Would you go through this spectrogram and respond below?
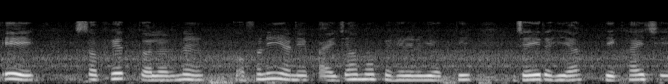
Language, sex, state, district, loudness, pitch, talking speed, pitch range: Gujarati, female, Gujarat, Valsad, -16 LUFS, 215 Hz, 115 wpm, 200-230 Hz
